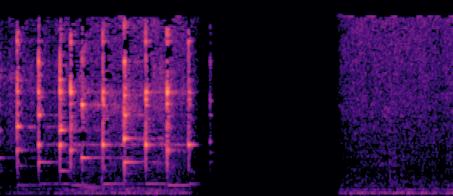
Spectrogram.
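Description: A mobile phone ringtone plays a quick, bright melodic pattern of beeping tones that cuts off abruptly, leaving near silence before a low steady hiss returns.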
